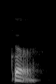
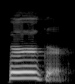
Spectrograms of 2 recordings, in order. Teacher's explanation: For example, if we take the word burger, we have the stir sound at the beginning, burr, and then we have a schwa r at the end, gur. So it's going to be shorter and softer and lower in pitch.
